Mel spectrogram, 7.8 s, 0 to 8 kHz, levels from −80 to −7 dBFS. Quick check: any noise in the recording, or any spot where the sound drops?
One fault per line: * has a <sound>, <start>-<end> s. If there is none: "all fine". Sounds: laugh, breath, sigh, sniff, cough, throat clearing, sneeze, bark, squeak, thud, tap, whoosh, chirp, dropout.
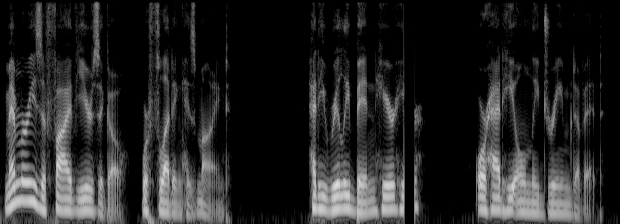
* has a dropout, 5.0-5.2 s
